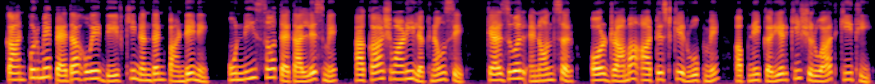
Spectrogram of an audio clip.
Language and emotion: Hindi, neutral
